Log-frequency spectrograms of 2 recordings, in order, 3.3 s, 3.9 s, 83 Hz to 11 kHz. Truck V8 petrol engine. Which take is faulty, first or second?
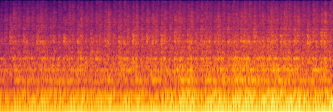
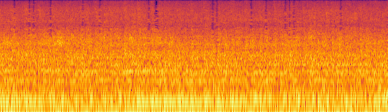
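second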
